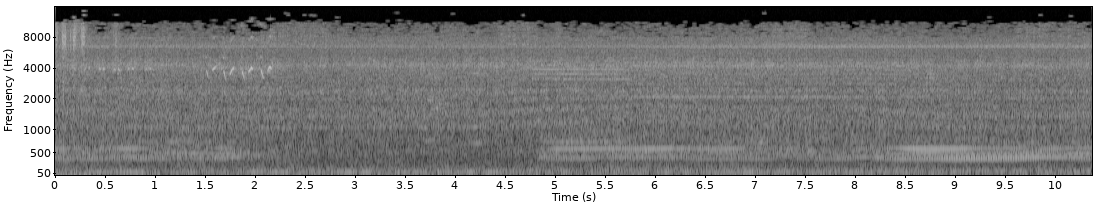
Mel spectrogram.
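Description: A fire engine's diesel engine running steadily as it backs slowly into its bay. Over it, a distant train horn sounds in long held blasts, one at the start and another from about halfway through.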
